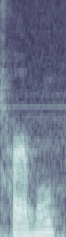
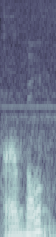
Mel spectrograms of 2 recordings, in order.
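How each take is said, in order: First: The first H sound is clearly pronounced. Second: The first H sound is dropped. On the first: The speaker calls it right. "I'm assuming the H is pronounced" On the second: The speaker calls it wrong.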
